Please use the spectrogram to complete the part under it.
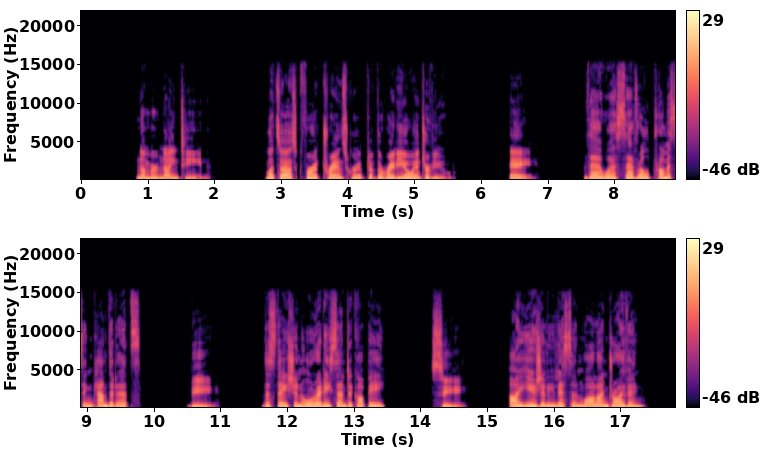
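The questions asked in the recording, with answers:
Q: Let's ask for a transcript of the radio interview.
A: B: The station already sent a copy.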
